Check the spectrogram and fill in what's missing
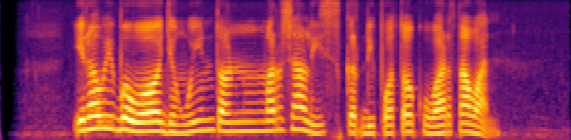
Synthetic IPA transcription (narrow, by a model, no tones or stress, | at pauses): ʔiɾawibɔwɔd͡ʒɨŋwint̪ɔnmarsaliskɨrdipɔt̪ɔkuwart̪awa̰n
